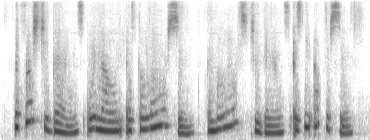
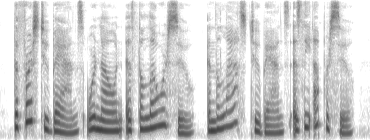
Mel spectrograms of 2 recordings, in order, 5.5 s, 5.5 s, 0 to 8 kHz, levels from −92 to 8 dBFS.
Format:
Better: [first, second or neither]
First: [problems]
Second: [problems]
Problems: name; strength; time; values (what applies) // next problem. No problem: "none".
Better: second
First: noise reduction (neural separator model SepFormer DNS4)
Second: none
